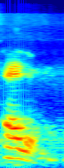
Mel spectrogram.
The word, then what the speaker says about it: column: what are the examples these are the examples we have column we don't see column column it's wrong we just say column we say damn damn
